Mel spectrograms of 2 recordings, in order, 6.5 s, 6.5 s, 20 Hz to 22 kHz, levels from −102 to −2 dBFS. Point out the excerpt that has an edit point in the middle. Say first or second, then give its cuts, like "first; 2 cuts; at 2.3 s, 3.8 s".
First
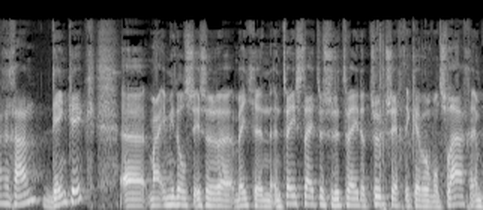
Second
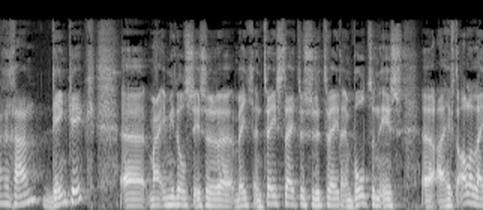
second; 2 cuts; at 3.4 s, 4.5 s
